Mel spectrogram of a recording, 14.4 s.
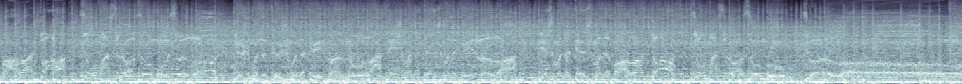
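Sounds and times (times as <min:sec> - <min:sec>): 
thrash metal version of a Ukrainian folk song: 0:00.0 - 0:14.4.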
